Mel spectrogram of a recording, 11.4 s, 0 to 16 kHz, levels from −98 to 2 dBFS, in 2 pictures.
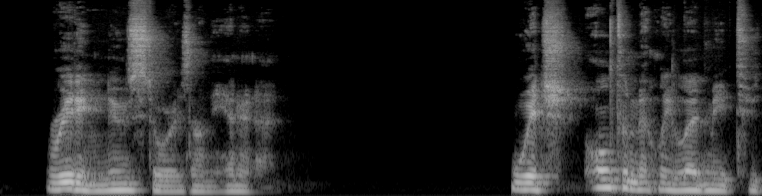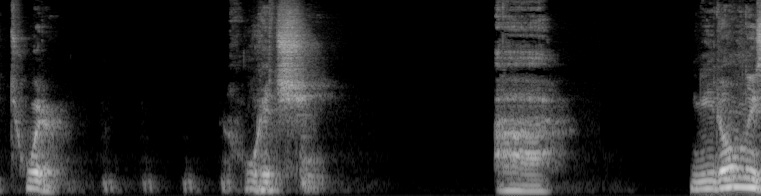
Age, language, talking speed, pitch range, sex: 40-59, English, 85 wpm, 100-125 Hz, male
